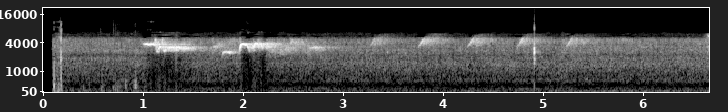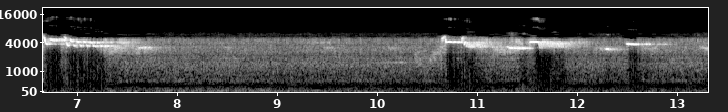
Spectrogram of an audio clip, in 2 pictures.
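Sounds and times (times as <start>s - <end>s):
steady high background hiss: 0.1s - 13.3s
Narcissus flycatcher singing short clear whistled phrases: 1.0s - 6.0s, 6.6s - 7.9s, 9.3s - 13.3s.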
